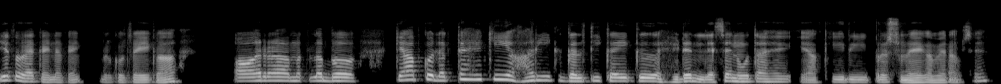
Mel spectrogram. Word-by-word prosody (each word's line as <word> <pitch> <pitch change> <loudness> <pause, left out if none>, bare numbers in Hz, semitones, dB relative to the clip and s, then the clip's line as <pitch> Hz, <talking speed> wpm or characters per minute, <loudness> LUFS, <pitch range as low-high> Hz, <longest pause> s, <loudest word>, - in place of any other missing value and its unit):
ये 190 - +3
तो 185 -3 0
है 140 -1 +2
कहीं 110 -5 -3
न 105 -1 -4
कहीं 105 +3 -6 0.2
बिल्कुल 105 -1 -7
सही 105 +1 0
कहा। 105 +5 0 0.7
और 170 +2 +4 0.3
मतलब 170 0 -1 0.6
क्या 200 +2 +2
आपको 215 +1 +3
लगता 180 +4 0
है 225 - +3
कि 225 -2 +3 0.2
हर 180 +4 +1
एक 190 -2 -3
ग़लती 155 +3 +2
का 165 - +2
एक 160 0 +1 0.3
हिडन 145 +6 +3
लेसन 125 +8 +1
होता 135 0 +1
है? 130 0 -3 0.2
ये 110 - -4
आख़िरी 110 +2 -3
प्रश्न 110 -1 -1
रहेगा 100 0 +2
मेरा 100 +1 -2
आपसे। 160 +12 -8
140 Hz, 185 wpm, -24 LUFS, 110-170 Hz, 0.7 s, और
